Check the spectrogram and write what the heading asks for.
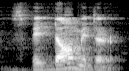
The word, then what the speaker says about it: speedometer: received the stress next speedometer speedometer the syllable just immediately before meter is da therefore it has already received the stress so it becomes speedometer lastly in a phrasal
